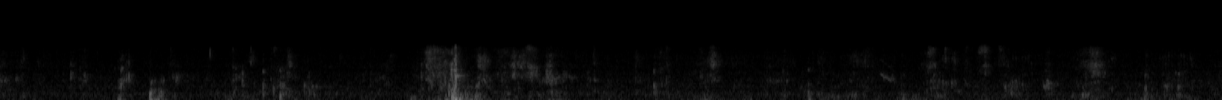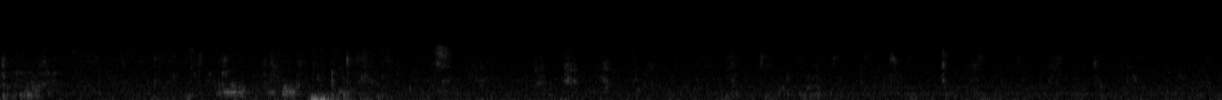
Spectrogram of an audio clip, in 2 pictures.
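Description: Faint licking and rustling as a calico mother cat grooms her newborn kitten, with two soft thumps, about four and fifteen seconds in.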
